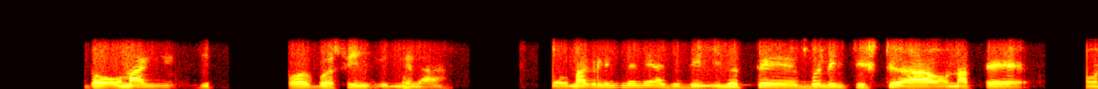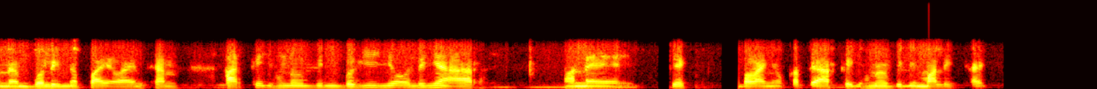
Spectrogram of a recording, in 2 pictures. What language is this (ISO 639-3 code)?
sat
